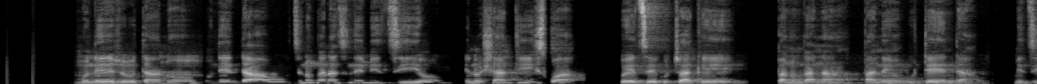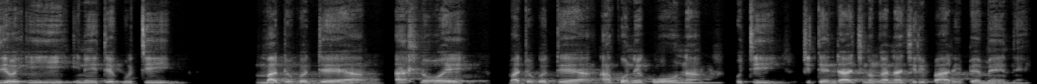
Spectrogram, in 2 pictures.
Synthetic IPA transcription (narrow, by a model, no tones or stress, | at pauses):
mune̞ʐe̞utano̞mune̞ndaud͡zino̞ŋɡanad͡zine̞mid͡zijo̞ino̞ʃandiswa | kue̞d͡ze̞kut͡ʂake̞ | pano̞ŋɡanapane̞ute̞ːnda | mid͡zijo̞ʔijiino̞ite̞kuti | madʱo̞ko̞dʱe̞jaːɬo̞je̞ | madʱo̞ko̞dʱe̞jaako̞ne̞kuo̞nakutit͡ʃite̞ndat͡ʃino̞ŋɡanat͡ʃiɾipaɾipe̞me̞ːne̞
